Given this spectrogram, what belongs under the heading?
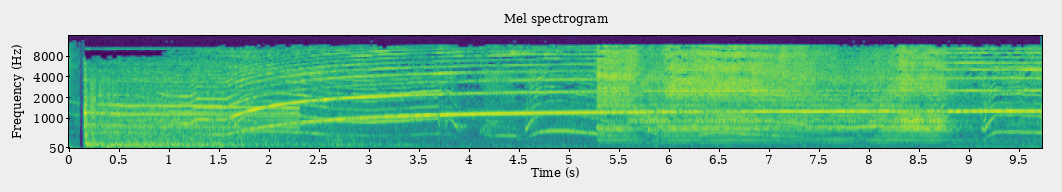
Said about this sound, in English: Fire trucks raced to the scene of a fire incident where a tanker just exploded while discharging petrol into underground tanks, and there is chaos and confusion as people and passers-by scamper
